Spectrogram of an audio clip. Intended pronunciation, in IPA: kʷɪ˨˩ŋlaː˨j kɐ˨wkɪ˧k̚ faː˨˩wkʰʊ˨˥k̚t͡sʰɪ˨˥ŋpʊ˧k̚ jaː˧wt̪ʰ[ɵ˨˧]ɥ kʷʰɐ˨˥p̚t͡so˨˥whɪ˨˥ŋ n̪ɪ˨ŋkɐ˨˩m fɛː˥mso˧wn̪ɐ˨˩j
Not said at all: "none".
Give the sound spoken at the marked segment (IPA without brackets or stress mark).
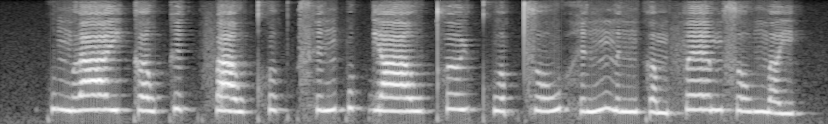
ɵ˥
